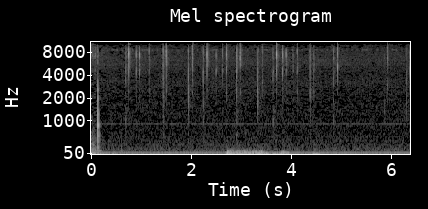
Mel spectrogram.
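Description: Near silence, with faint scattered clicks and a soft low rumble about three seconds in.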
